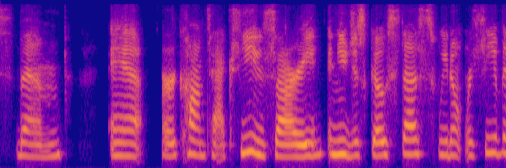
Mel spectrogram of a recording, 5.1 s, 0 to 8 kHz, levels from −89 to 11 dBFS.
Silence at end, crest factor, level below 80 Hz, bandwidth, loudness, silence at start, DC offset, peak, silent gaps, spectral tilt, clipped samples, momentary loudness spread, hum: 0 s; 16 dB; -70 dBFS; 7.6 kHz; -19 LUFS; 0 s; under 0.1%; -4 dBFS; none; -3 dB/octave; under 0.1%; 9 LU; none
